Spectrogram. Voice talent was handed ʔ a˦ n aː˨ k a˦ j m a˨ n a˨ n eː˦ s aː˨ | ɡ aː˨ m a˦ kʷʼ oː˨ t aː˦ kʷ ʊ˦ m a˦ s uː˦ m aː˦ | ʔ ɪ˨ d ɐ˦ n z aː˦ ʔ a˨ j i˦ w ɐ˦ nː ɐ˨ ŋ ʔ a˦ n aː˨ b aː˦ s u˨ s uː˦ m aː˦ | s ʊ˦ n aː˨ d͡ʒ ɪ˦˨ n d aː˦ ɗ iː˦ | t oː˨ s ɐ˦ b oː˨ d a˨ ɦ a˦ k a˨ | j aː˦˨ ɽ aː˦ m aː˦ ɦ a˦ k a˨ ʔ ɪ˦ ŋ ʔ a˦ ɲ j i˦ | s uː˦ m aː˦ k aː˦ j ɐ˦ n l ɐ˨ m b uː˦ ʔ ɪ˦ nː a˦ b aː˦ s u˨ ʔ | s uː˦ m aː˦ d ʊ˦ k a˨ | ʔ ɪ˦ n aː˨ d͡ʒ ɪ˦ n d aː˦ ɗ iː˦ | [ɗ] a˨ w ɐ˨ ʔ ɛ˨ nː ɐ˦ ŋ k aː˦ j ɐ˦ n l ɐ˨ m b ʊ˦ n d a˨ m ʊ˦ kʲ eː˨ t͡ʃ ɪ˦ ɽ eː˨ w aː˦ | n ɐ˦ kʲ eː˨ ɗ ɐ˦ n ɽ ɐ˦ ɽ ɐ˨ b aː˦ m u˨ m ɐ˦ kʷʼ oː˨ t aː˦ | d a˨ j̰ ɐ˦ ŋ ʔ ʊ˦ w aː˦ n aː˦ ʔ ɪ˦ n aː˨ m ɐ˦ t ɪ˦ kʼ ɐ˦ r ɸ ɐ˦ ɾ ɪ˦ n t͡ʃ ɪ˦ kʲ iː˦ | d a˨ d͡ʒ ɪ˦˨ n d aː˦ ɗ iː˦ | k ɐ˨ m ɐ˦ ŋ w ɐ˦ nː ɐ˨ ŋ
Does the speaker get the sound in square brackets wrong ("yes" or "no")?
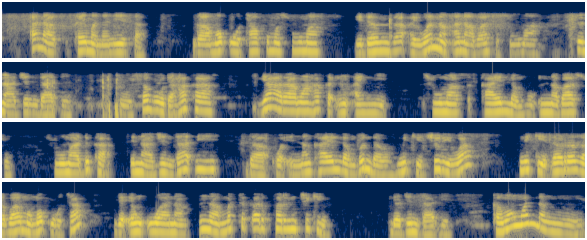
yes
